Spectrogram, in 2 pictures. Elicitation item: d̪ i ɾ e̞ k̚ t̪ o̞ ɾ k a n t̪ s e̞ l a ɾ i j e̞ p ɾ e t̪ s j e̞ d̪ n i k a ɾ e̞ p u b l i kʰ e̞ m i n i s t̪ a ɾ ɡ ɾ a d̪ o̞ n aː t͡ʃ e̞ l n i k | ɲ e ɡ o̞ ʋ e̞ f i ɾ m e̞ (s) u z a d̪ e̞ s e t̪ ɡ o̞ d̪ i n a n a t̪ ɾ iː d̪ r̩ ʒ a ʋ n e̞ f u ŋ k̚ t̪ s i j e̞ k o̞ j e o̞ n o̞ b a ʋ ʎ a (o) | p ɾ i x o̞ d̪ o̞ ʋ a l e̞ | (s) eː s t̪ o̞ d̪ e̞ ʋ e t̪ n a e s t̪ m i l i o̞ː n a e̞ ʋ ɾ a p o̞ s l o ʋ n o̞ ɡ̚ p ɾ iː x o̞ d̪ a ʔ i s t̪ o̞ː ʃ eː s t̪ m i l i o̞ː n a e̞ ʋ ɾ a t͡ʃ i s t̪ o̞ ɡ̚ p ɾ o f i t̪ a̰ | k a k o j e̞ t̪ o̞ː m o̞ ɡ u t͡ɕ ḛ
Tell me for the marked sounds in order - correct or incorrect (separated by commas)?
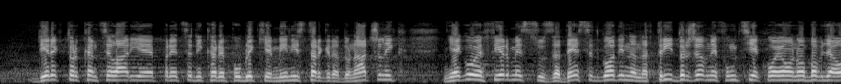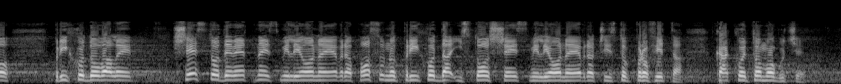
correct, correct, incorrect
